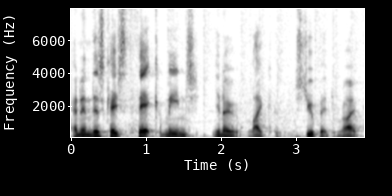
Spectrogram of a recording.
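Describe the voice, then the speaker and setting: A man's voice: mid-range voice, level tone, unhurried, soft background music. A man with a Spanish accent, a crypto trading host chatting casually on a livestream and reading out viewer comments in a rambling way. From Spain. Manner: rambling and chatty, with frequent fillers and laughs.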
